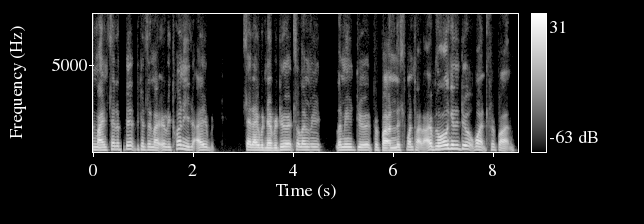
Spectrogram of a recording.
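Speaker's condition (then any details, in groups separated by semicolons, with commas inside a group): Cerebral palsy; mild speech impediment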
